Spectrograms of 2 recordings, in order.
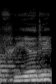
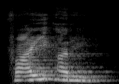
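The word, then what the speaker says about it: fiery: इसी प्रकार से एक और प्रोनाउंसिएशन है एफ आई ई आर वाई इसे कई बार फियरी करके बोला जाता है जबकि इसका सही जो प्रोनाउंसिएशन होता है फाइरी फाइरी इसी तरीके से एक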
